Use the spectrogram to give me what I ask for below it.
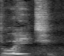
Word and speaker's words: leite: nacional não é mas quando nós vamos pronunciar a palavra leite nós falamos leite com i no final perceberam isso então isso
